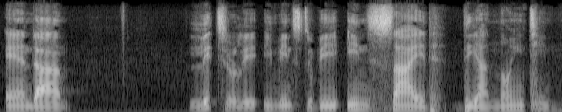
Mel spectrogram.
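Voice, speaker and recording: A man from El Salvador preaching a sermon, rising to loud exclamations and dropping soft for personal testimony. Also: medium pitch, fairly even intonation, slow pace, no echo.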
